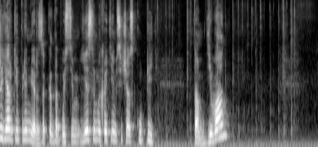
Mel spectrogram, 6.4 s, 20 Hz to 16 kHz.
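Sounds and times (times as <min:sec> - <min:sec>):
speech: 0:00.0 - 0:04.7
steady low electrical hum: 0:00.0 - 0:06.3
keyboard typing a search query: 0:03.0 - 0:06.0.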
